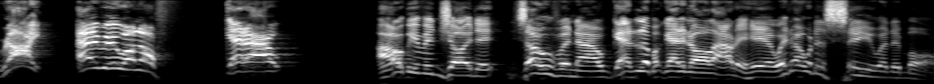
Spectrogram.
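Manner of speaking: put-on high, swooping drunken bellow. Imagining a drunk house owner on a balcony: imitating a drunk lord bellowing. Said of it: "coming out with a tannoy, drunk in the dressing gowns".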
